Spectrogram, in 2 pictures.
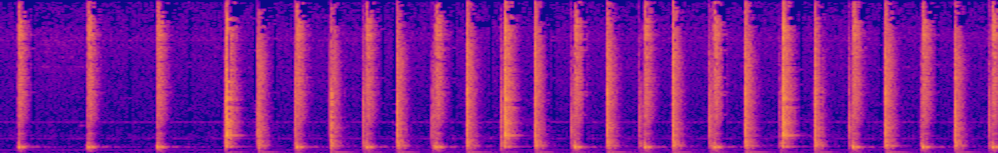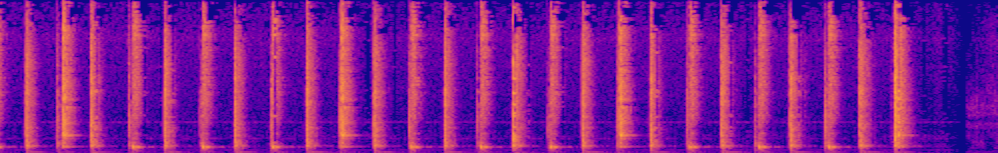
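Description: Drumsticks playing a slow, even double stroke roll on a rubber practice pad, about four strokes a second, with the second stroke of each double accented. The accents train the player to make the second stroke of a double as loud as the first. A few sparse clicks come first, and the roll starts about a second and a half in.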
